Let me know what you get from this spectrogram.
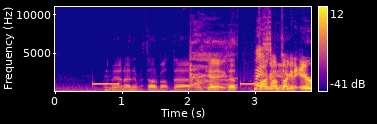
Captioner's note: beep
